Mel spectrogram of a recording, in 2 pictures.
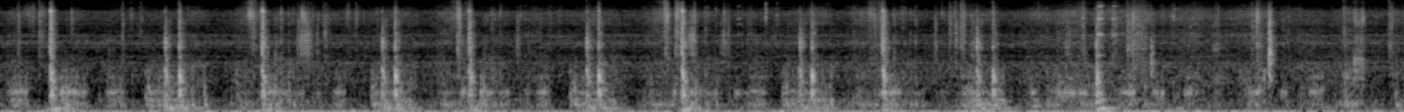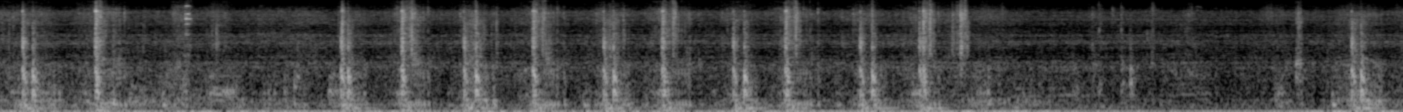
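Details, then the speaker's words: Maruti Suzuki Ignis: sharp, fairly regular clicks about three per second while the steering wheel is turned, indicating a steering fault. Clicking noise when turning the steering. "ये जो starring है, यह जो wheel है, इसको हम ऐसे करते हैं तो आवाज आती है।"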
